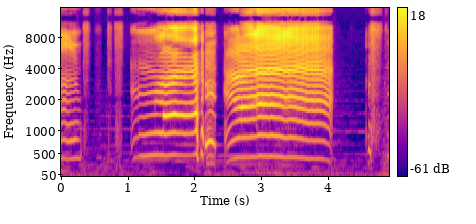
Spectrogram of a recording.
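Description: A newborn baby girl cries in two long, loud wails with a brief gasping break between them, clear, followed by a soft whimper at the end; born on 14 July 1868 in the mansion of the Thomas Bell family in England.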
